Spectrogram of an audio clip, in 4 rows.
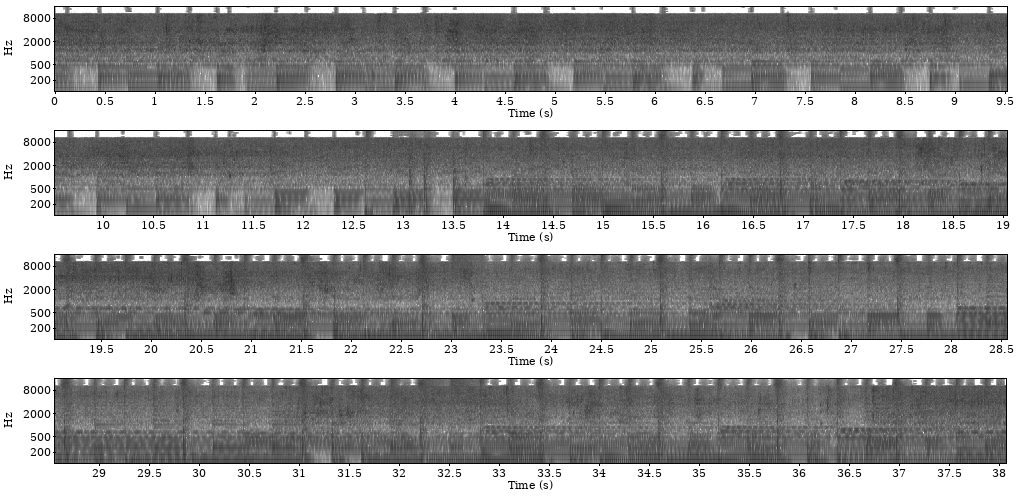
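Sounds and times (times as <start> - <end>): food sizzling in a frying pan: 0.0 - 38.0
background music: 12.6 - 38.0.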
